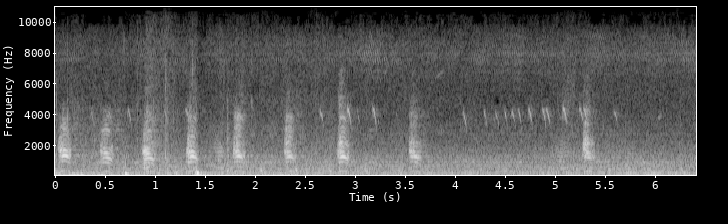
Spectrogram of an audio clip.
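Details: On an evening safari drive at Djuma Game Reserve on 11 November 2015, with the wind howling, Egyptian geese defending their six goslings chase off two marabou storks. They give harsh, nasal honks about twice a second in an agitated alarm chorus, with faint higher chirps and a low rumble.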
